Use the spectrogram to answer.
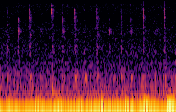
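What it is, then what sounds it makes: Springy lock lever. A pick taps repeatedly on the third lever, a four cut, inside an Ingersoll lever lock to check whether it springs back. Quiet, light metallic ticks repeat at a steady pace over a low background hum. The lever proves springy.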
